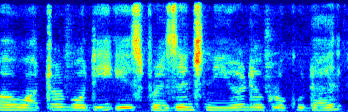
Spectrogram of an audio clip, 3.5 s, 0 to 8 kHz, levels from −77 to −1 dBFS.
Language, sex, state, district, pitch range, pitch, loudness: English, male, Assam, Kamrup Metropolitan, 175-185 Hz, 180 Hz, -21 LUFS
